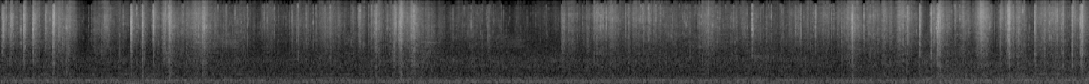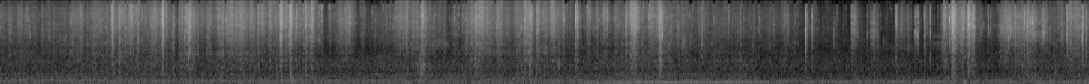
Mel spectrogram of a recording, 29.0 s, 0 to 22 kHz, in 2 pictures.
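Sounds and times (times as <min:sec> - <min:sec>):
light crackles: 0:00.0 - 0:29.0
rustling and crinkling: 0:00.0 - 0:29.0.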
